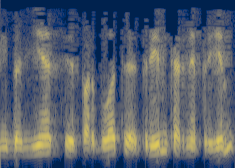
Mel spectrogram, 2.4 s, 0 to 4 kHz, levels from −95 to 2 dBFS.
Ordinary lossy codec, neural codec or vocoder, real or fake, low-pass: MP3, 16 kbps; none; real; 3.6 kHz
